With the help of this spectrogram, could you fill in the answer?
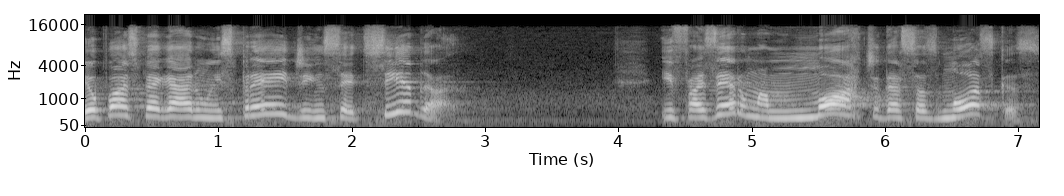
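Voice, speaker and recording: A woman speaks at a high pitch in an animated tone. Her intonation is lively. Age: 60s. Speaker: pastor. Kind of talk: sermon.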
